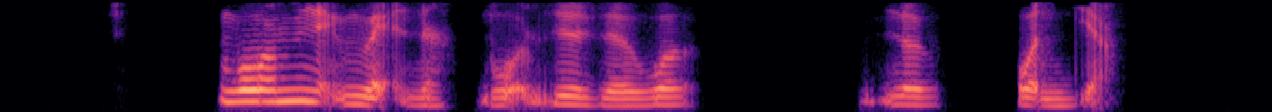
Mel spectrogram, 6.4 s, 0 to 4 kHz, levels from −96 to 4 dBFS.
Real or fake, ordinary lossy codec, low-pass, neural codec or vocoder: fake; MP3, 32 kbps; 3.6 kHz; autoencoder, 44.1 kHz, a latent of 192 numbers a frame, MeloTTS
